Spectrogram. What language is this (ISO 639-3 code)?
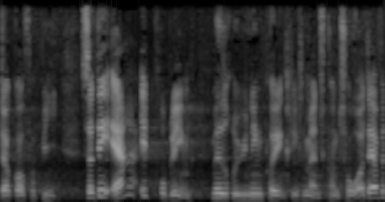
dan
